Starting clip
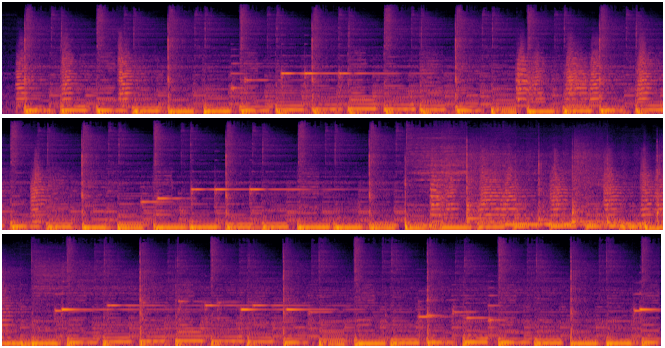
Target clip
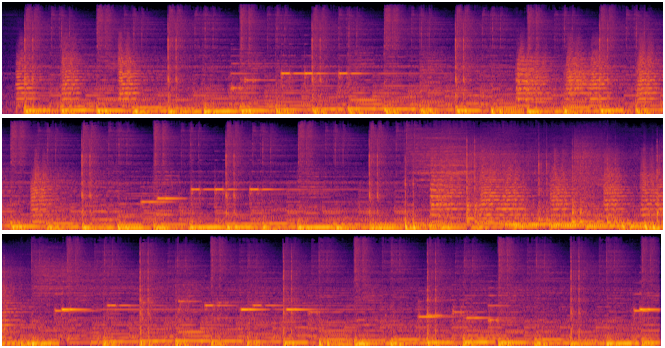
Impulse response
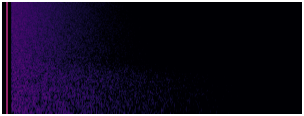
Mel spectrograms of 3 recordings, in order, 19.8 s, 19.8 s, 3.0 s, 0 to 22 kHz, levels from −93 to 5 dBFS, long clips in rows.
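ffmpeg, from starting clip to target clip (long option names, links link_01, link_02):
-filter_complex "[0:a]asettb=1/sr,asplit=3[link_01][link_02][link_03];[link_01]atrim=end=13.714[link_04];[link_02]atrim=start=13.71:end=14.11,asetpts=PTS-STARTPTS,afade=type=in:duration=0.004:curve=qsin,afade=type=out:start_time=0.396:duration=0.004:curve=qsin,highpass=190[link_05];[link_03]atrim=start=14.106[link_06];[link_04][link_05]acrossfade=duration=0.004:curve1=hsin:curve2=qsin[link_07];[link_07][link_06]acrossfade=duration=0.004:curve1=qsin:curve2=hsin,asplit=2[link_08][link_09];[link_09]aecho=0:1:79:0.668[link_10];[link_08][link_10]amix=inputs=2:normalize=0,volume=6dB"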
